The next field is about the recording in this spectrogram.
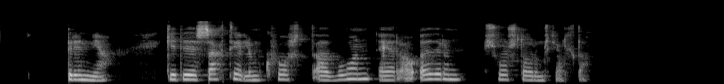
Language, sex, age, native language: Icelandic, female, 20-29, Icelandic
